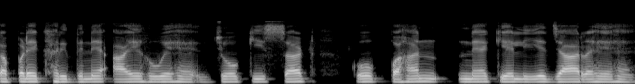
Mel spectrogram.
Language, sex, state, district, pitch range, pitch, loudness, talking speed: Hindi, male, Bihar, Supaul, 125-130 Hz, 125 Hz, -18 LUFS, 150 wpm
